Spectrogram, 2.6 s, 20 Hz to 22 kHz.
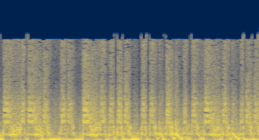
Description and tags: Scrambled Brians2
bells, clash, drums, hmmm, loops, remix, retro, things, whatever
